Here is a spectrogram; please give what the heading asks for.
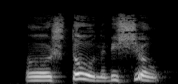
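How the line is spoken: Very deep male voice. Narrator (Russian): спросил какой-то парень с очень низким голосом

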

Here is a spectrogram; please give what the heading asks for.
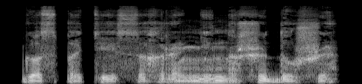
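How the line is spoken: Hoarse, flat, deathly voice. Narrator (Russian): Голос прозвучал за спиной, настолько хриплый и лишенный интонации, что, казалось, принадлежал мертвецу

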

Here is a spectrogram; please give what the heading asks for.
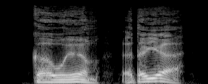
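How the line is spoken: Shout. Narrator (Russian): крикнул Фрэнкс

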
